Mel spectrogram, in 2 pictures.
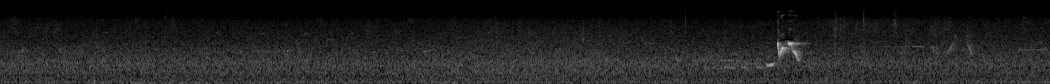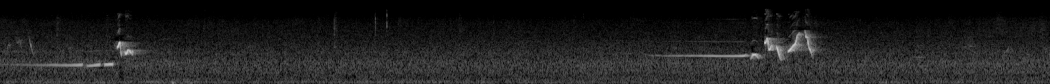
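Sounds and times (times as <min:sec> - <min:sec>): background hiss: 0:00.0 - 0:21.0
songbird singing: 0:02.4 - 0:04.6, 0:06.2 - 0:12.3, 0:16.7 - 0:18.8.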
